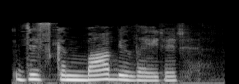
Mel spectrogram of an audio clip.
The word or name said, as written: discombobulated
